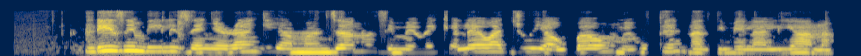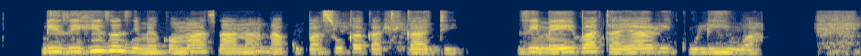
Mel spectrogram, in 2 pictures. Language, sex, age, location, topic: Swahili, female, 25-35, Kisii, agriculture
